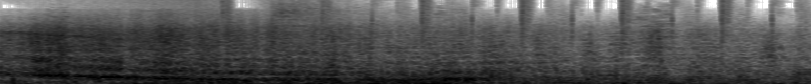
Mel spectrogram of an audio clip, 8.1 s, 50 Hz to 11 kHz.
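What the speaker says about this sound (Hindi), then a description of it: "MiG-21 विमान गुजर रहे हैं।" MiG-21 fighter jets fly past in arrow formation at an Indian Air Force event, making a loud, sustained jet roar that fills the whole clip and fades slightly toward the end, with no talking.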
